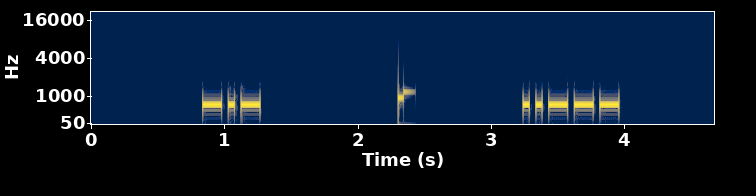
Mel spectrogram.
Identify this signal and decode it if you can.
Morse code, heard as a keyed tone, about 25 wpm, 700 Hz. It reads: K 2
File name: Single-Letter-Number-25wpm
